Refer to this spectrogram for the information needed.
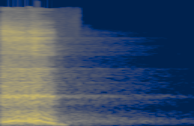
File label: breath; fenrir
